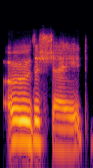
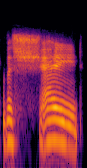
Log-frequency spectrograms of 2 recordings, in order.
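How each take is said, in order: First: "shade" stretched slowly with relish; drawn-out emphasis. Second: Said in the usual way. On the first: Shown as a demonstration. Savouring the lawyers' passive aggression, slow relish. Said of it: "said twice, drawn out". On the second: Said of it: "said twice, second drawn out".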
